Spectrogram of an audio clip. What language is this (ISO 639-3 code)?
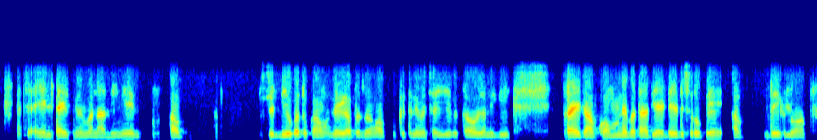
hin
